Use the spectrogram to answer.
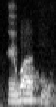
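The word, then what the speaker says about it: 岩手: Iwate.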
